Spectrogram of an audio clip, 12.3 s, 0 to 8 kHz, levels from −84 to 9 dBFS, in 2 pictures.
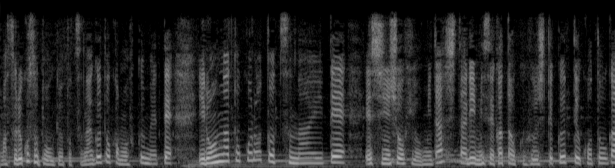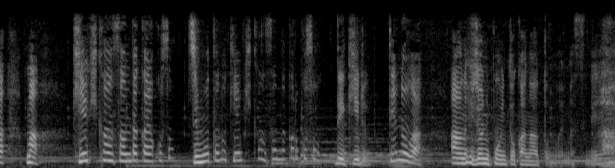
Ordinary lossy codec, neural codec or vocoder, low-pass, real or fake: none; none; 7.2 kHz; real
